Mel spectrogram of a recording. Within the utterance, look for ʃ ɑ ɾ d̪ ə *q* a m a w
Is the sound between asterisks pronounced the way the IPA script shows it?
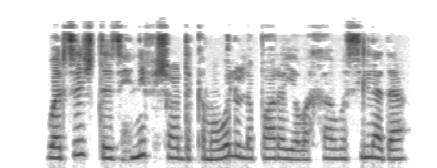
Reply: no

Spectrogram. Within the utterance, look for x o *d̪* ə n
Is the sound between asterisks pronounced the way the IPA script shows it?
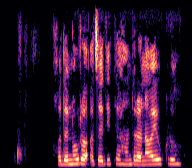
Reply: yes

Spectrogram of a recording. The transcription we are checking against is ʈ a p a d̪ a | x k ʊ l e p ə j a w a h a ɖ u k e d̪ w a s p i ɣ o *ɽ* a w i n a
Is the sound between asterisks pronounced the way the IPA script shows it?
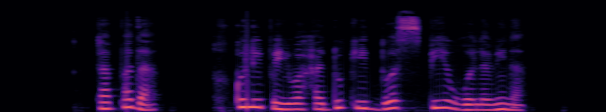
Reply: no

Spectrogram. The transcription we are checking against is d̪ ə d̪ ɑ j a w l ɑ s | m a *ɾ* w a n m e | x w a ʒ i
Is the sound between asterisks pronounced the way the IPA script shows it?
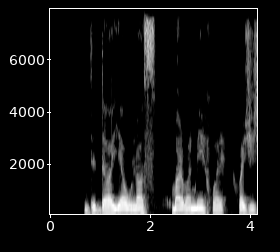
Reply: yes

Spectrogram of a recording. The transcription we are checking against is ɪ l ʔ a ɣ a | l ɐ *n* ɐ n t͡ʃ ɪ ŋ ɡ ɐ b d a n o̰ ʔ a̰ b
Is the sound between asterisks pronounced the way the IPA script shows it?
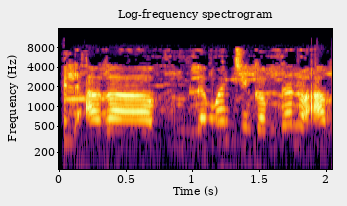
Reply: no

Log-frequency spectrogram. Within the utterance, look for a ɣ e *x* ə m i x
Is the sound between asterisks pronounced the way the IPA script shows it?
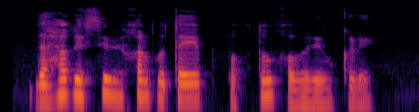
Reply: no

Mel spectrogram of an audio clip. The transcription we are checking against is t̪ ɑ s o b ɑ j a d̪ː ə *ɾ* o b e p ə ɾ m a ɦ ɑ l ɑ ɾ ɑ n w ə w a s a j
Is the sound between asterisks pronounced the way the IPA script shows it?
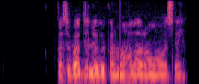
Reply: no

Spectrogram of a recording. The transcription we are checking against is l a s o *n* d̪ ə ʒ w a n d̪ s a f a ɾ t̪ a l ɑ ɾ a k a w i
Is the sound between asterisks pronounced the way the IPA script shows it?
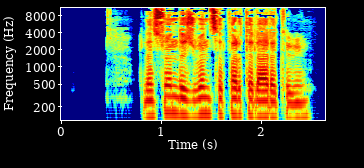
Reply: yes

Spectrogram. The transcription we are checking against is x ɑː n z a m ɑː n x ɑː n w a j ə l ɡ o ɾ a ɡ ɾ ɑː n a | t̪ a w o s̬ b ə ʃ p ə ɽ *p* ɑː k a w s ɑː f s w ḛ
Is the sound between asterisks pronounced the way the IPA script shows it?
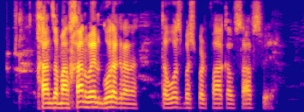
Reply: yes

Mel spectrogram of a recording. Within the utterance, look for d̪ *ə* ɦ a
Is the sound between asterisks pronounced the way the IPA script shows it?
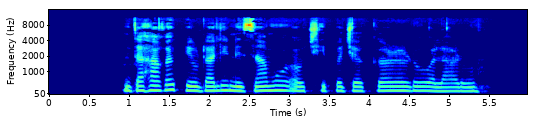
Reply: yes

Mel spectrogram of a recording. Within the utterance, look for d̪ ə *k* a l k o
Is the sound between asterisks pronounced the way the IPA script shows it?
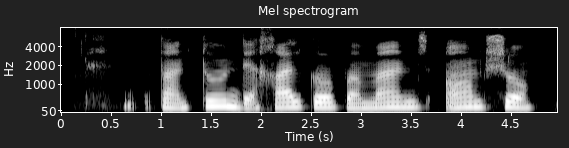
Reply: no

